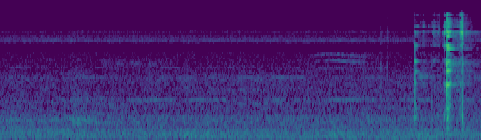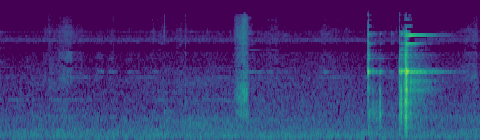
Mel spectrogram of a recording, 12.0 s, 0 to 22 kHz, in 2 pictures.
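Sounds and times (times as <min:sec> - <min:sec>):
metal gears clinking: 0:10.6 - 0:11.7.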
